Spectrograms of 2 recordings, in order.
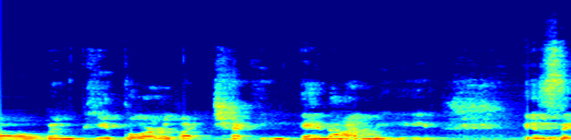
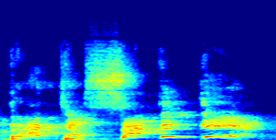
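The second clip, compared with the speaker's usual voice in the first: triumphant shout. Real, not acted. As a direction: yell it out proudly. Punchline shouted to crowd.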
